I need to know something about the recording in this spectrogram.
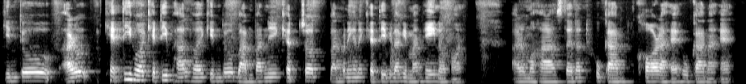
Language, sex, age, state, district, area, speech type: Assamese, male, 30-45, Assam, Dibrugarh, urban, spontaneous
